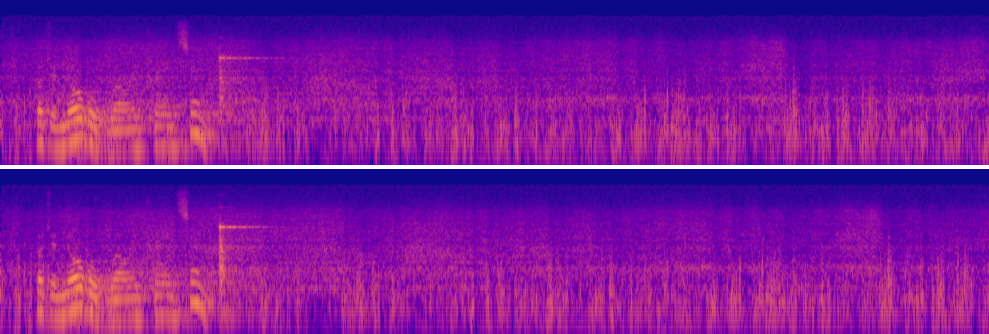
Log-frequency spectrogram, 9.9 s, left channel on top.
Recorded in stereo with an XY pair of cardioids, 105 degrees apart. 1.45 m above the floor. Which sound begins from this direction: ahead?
A man speaking, at 0.4 s.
